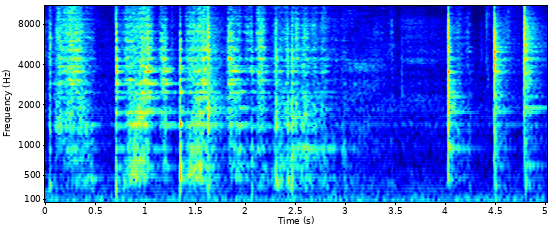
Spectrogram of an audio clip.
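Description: A utensil scraping thick, creamy chili out of a dark non-stick pot into a glass baking dish, in several rough scraping strokes. Near the end come three sharp knocks.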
